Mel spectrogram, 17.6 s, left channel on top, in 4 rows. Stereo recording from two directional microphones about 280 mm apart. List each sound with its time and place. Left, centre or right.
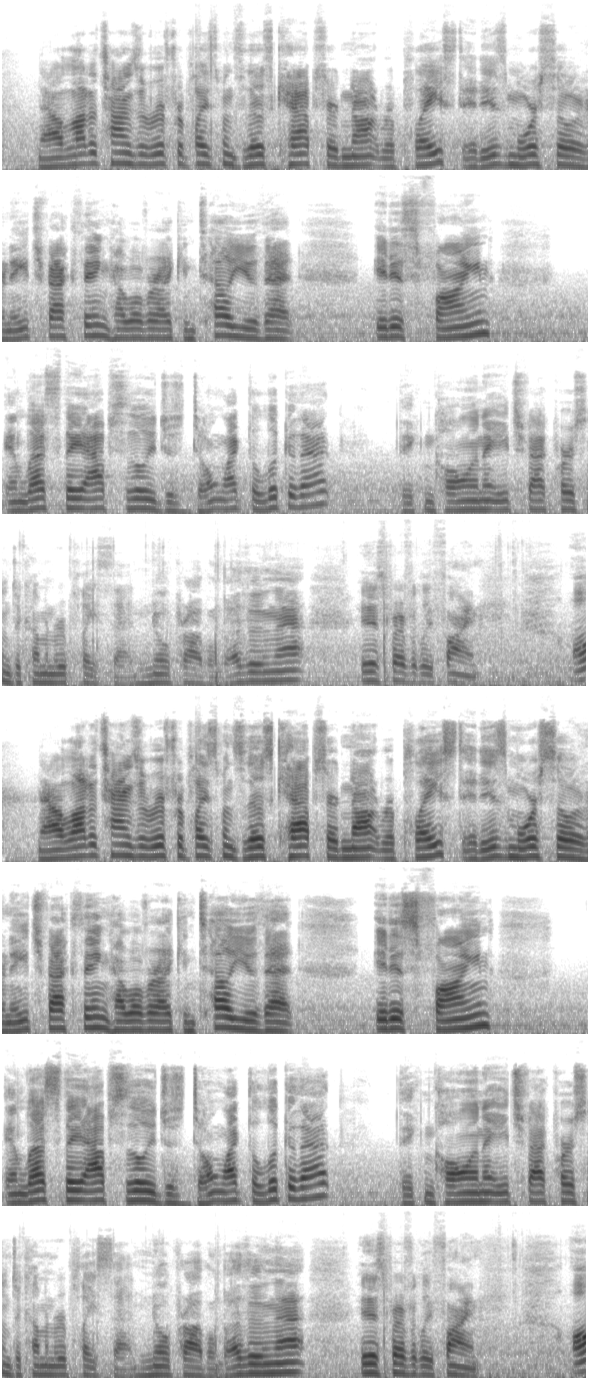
0.3 s speech: centre; by 16.6 s right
